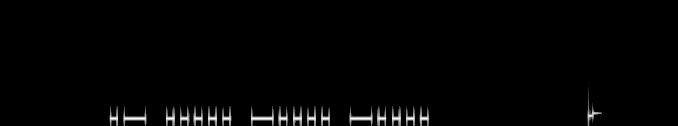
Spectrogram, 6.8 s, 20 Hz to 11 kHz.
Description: Morse code, heard as a keyed tone, about 17 wpm, 700 Hz. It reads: A566
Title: Common Cut Numbers - 4-Digit 17wpm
